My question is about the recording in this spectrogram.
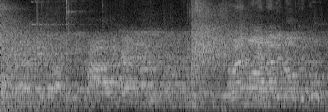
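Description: A ball striking with a sharp smack about two and a half seconds in, echoing in a large sports hall, amid young people's voices and shouts.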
